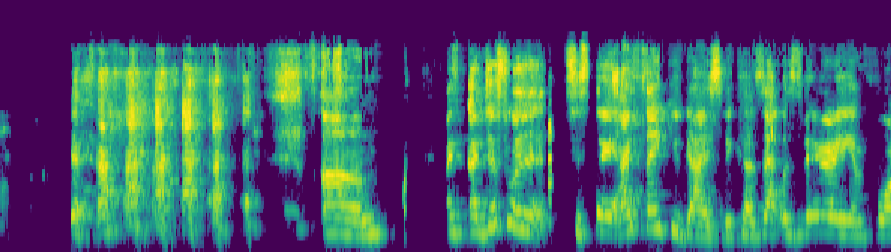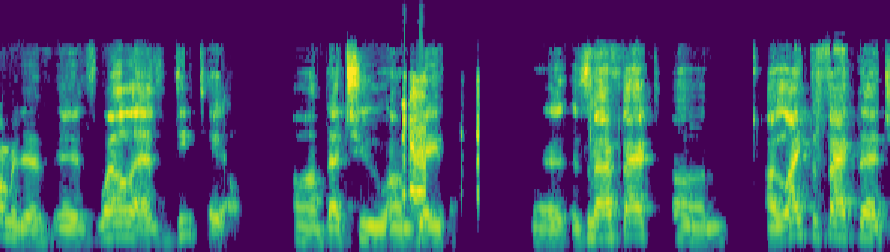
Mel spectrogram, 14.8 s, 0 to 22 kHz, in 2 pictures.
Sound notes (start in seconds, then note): 0.6 laughing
